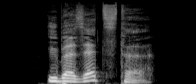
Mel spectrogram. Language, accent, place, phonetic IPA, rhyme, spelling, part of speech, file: German, Germany, Berlin, [ˌyːbɐˈzɛt͡stə], -ɛt͡stə, übersetzte, adjective, De-übersetzte.ogg
- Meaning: inflection of übersetzen: 1. first/third-person singular preterite 2. first/third-person singular subjunctive II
